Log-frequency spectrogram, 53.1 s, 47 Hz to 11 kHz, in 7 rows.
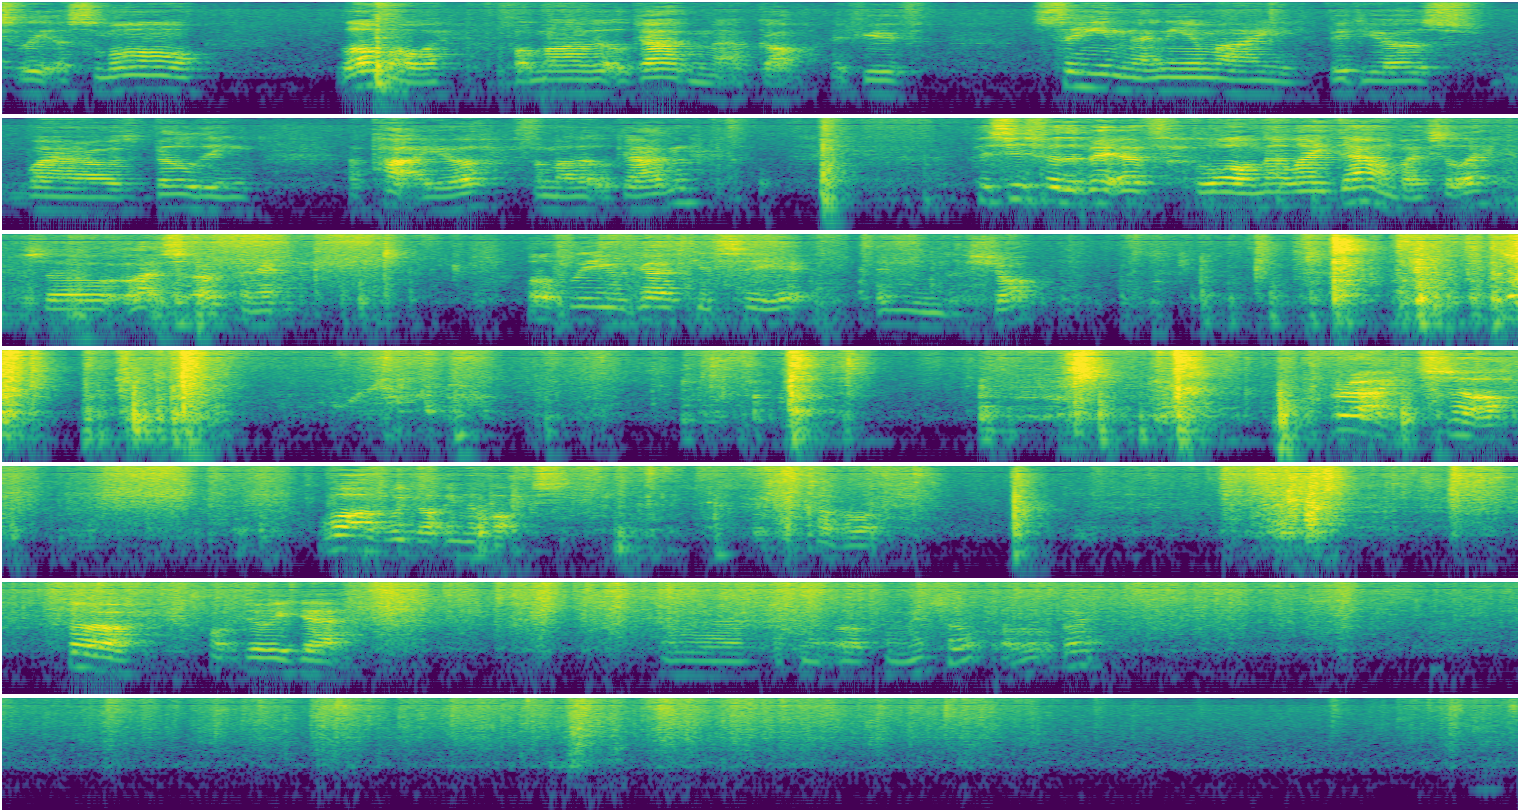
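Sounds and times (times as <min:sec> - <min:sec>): cardboard scraping and rustling: 0:14.2 - 0:35.1, 0:36.4 - 0:45.3
packaging crinkles: 0:35.8 - 0:51.2, 0:52.1 - 0:53.0.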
